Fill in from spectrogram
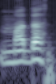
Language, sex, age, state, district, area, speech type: Kashmiri, male, 18-30, Jammu and Kashmir, Anantnag, rural, read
